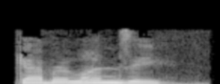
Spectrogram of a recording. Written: gaberlunzie

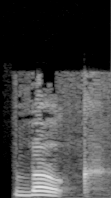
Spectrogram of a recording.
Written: boak

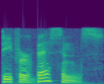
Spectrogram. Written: defervescence

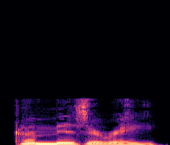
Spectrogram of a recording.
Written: commiserator

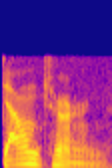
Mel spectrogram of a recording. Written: downturn

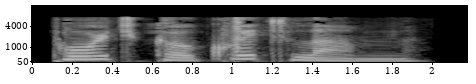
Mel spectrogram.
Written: port coquitlam

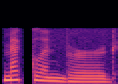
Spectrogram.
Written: Mecklenburg

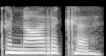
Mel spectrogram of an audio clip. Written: Karnataka

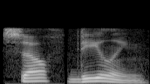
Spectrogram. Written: self-dealing

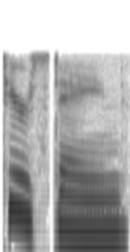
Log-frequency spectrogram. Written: tearstained

